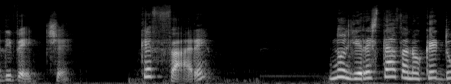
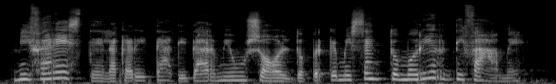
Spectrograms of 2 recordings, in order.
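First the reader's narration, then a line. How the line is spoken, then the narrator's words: Ashamed, quiet voice. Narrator (Italian): Pinocchio, abbassando gli occhi dalla vergogna, gli disse sottovoce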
